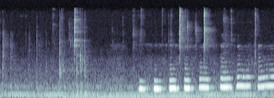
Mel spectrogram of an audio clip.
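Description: Small objects click and rustle as hands handle them up close.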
